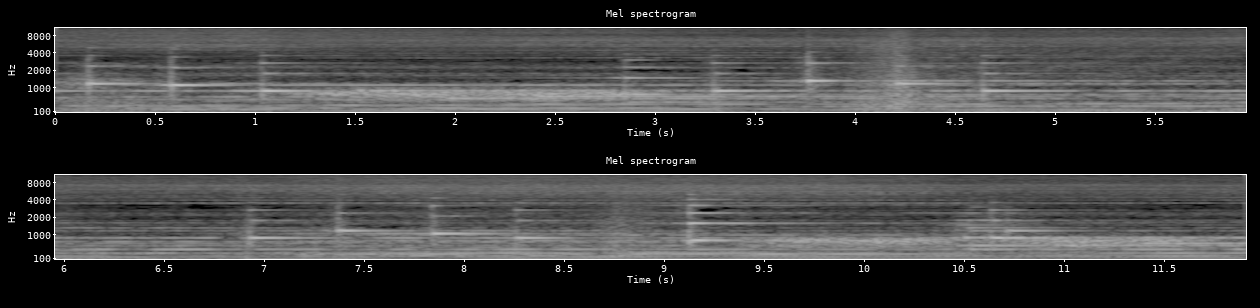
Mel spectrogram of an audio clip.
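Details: Calm ambient new-age music with sustained low drones and bright bell-like tones chiming at intervals, no animal voice heard.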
